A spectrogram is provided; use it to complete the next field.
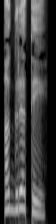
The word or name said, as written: ಆಕೃತಿ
